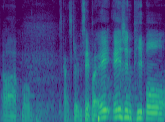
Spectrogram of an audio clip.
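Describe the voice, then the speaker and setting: A man's fairly high voice, fairly quick in pace, with lively intonation. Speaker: guest. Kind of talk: interview.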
